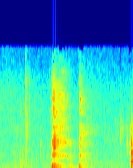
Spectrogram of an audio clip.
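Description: A person coughing: two short coughs close together about a second in, the first the louder, with quiet room tone around them.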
